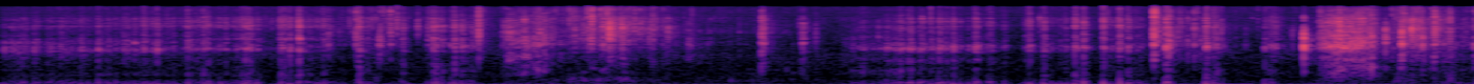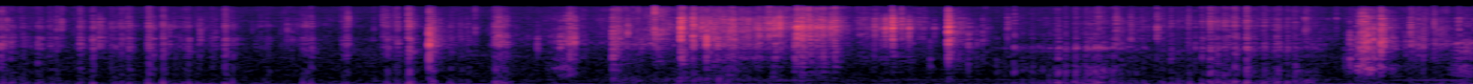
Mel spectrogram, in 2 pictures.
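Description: A solid, rounded, dry pink soap bar held in the hand is shaved into flakes by a metal blade with a yellow handle. The carving produces a steady run of dry, crisp scraping and crackling strokes with a bright, papery edge over a soft low rumble.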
